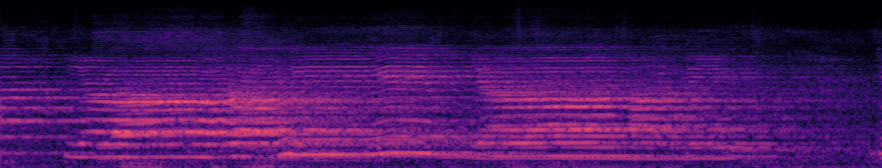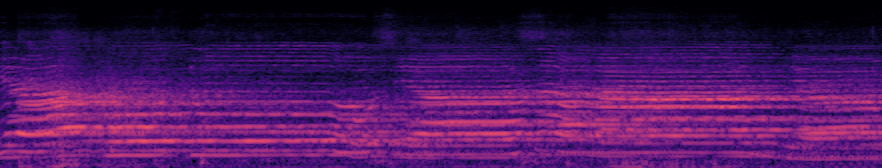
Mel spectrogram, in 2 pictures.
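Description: A girl singing through a microphone in long, held notes that slide and ornament between pitches. She pauses for breath about five seconds in, then starts a new phrase.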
